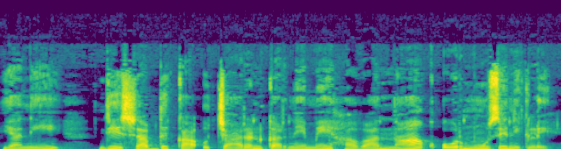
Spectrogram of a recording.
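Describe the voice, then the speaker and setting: A woman's voice: medium pitch, slow, dark tone. A woman teacher giving a grammar lesson to children, patiently explaining and asking them to repeat the words aloud. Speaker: Hindi teacher.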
